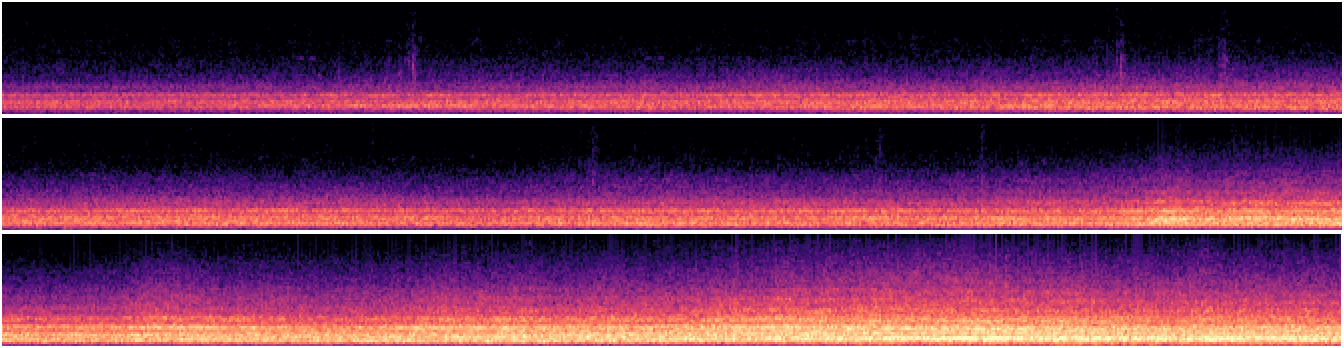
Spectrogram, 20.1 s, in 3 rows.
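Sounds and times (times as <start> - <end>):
faint steady hum: 0.0 - 14.2
train wheels rumbling on track: 0.0 - 20.0.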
